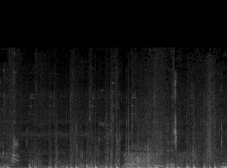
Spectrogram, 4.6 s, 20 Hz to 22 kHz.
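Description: Horse hooves clip-clop in Red Dead Redemption 2, a steady close rhythmic beat of hoof strikes with a brief whinny early on and a low voice talking underneath.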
